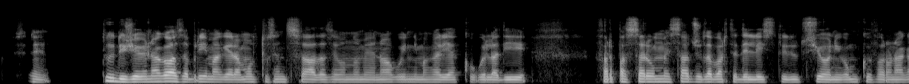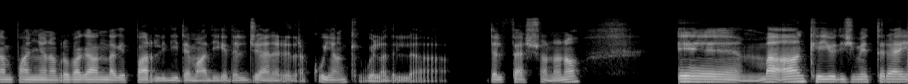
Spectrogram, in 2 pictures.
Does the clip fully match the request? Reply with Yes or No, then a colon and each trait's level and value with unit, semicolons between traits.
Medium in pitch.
No: low, 115 Hz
